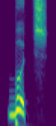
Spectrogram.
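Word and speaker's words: Buch: पहला शब्द है बुच। उ के बाद च है तो यह बना बुच।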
